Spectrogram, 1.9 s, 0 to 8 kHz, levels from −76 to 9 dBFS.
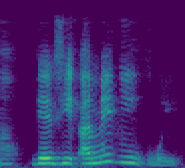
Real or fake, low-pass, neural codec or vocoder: fake; 7.2 kHz; codec, 16 kHz, about 1 kbps, DyCAST, with the encoder's durations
